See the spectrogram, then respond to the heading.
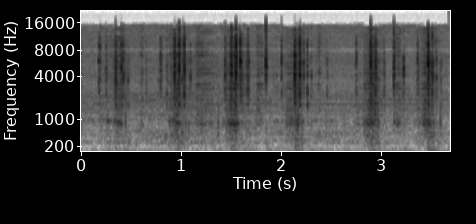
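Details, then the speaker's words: Toy 2003 Ford Focus Road Rippers car with a partly broken motor that stopped unexpectedly; uneven clicks about twice a second over a small whirring motor, likely from the gears, cause suspected, not confirmed. "The motor accidentally stopped on me. I don't know what happened. The motor's a little bit broken. You can hear like clicking in there from the gears."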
